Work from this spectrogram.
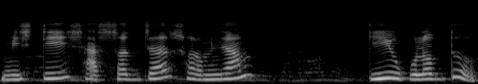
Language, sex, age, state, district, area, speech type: Bengali, female, 60+, West Bengal, Howrah, urban, read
